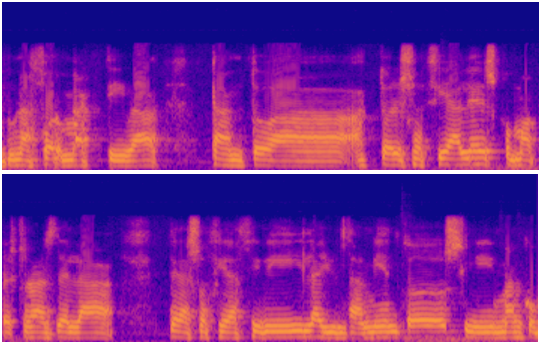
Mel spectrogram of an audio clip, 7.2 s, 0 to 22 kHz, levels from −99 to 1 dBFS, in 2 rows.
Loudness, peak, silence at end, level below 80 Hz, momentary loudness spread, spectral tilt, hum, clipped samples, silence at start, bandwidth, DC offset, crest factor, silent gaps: -27 LUFS; -10 dBFS; 0 s; -58 dBFS; 4 LU; -5 dB/octave; none; under 0.1%; 0 s; 8 kHz; under 0.1%; 16 dB; none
